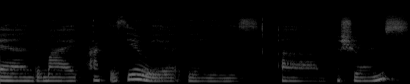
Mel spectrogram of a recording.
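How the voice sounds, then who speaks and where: A woman speaks with a very deep, low pitch and a somewhat breathy sound, keeping her intonation fairly even. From China. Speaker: accountant. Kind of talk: interview. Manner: halting.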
